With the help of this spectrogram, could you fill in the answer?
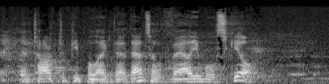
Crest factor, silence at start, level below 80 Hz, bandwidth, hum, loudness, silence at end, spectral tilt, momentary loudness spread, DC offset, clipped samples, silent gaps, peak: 14 dB; 0 s; -44 dBFS; 16.5 kHz; none; -13 LUFS; 0 s; -5 dB/octave; 17 LU; under 0.1%; under 0.1%; none; 0 dBFS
